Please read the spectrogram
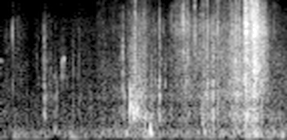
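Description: Thin Bible pages being turned by hand: a soft paper rustle that starts about a second in, with a crisper flick of a page near the end.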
